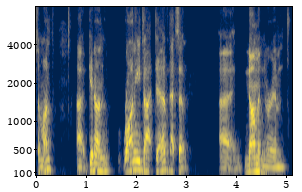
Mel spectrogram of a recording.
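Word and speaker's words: R9y: month uh get on ronnie. deev that's a uh nomin uh for reliability R9 y we pronounce it Ronnie ronnie.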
